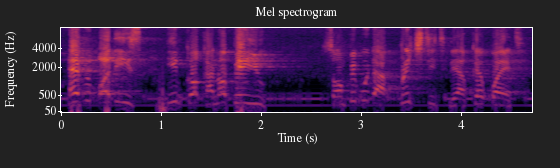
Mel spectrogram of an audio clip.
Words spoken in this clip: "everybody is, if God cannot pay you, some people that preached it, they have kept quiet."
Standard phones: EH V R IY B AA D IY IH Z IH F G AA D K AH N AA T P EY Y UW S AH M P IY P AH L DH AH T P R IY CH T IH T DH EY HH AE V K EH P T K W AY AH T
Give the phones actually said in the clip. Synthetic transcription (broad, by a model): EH V R IY B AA D IY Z IH F G AA D K AH N AA T P EY Y UW S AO M P IY P AH L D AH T P R IY CH T IH T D EY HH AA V K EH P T K W AY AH T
